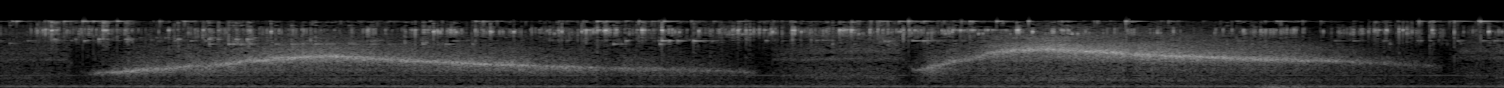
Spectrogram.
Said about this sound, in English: So this tinkly sound of the bells is like a comforting sound.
